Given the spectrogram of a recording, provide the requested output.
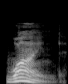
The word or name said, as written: wynd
